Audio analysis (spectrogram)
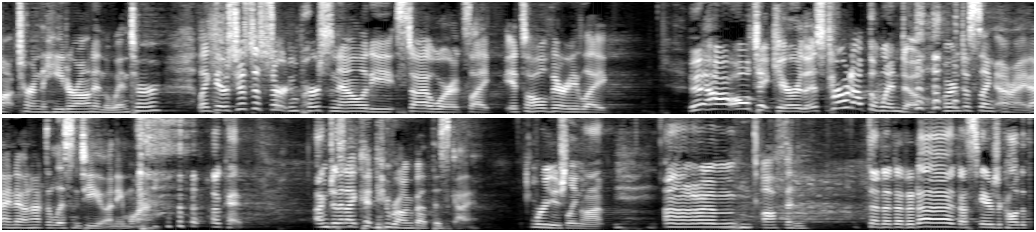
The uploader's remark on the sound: Live at the Fillmore in Detroit, MI (2017)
